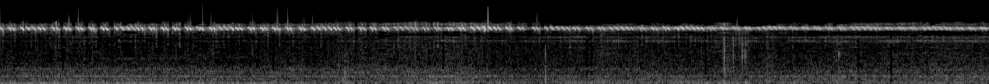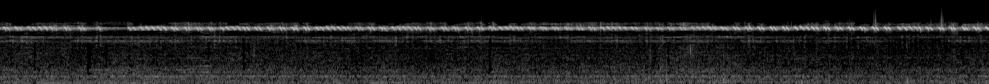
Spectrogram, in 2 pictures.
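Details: A cricket keeps up a shrill, steady pulsed trill for the whole stretch, presented as a way to drive rats off and as a lure call, with one brief dip near the middle.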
